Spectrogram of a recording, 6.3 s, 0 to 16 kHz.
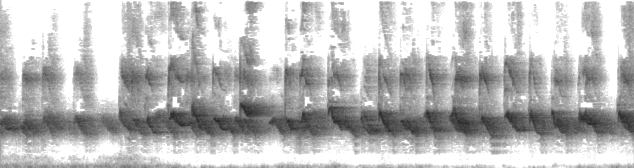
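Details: White-eye, caged and without health supplements, singing on 29 April 2022: an unbroken run of high, tinkling twitters and chirps, clean with almost no background noise.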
